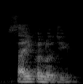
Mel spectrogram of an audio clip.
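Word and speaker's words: psychology: doctor को बोलते हैं अगला है साइकोलॉजी साइकोलॉजी आपने सुना होगा पी साइलेंट है यहां पर और ये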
